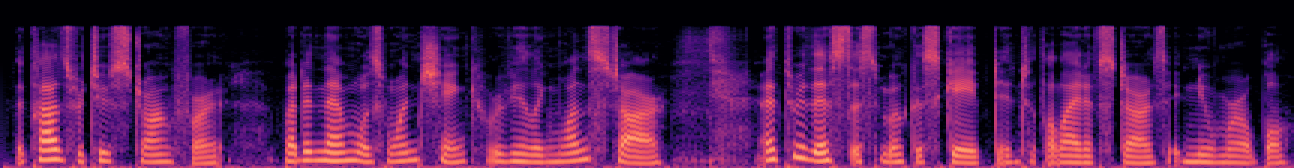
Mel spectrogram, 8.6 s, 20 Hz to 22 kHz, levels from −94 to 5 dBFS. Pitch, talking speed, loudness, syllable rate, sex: 175 Hz, 195 wpm, -19 LUFS, 5.5 syllables/s, female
